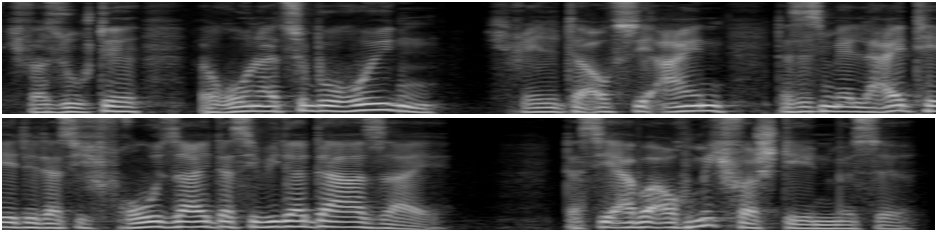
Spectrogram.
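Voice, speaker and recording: A man narrating a first-person memoir audiobook, reading expressively. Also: medium pitch. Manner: expressive, acting out quoted dialogue.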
